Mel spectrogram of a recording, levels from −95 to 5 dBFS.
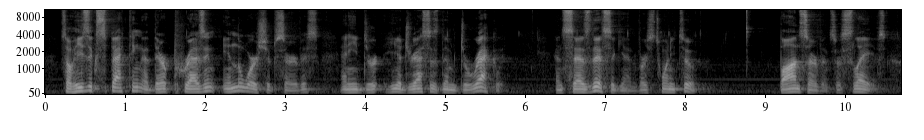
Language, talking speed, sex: English, 145 wpm, male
